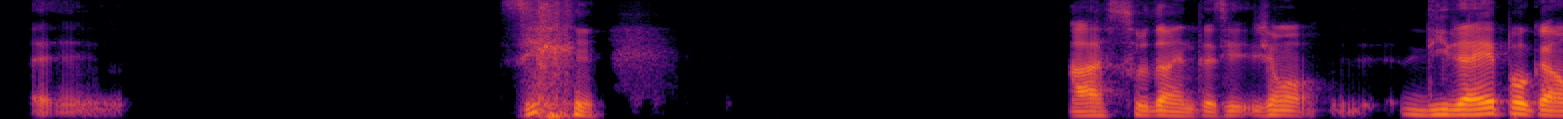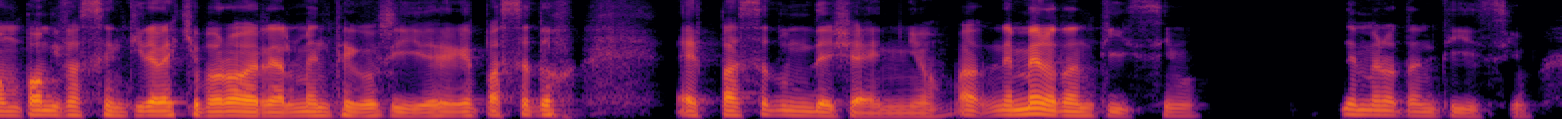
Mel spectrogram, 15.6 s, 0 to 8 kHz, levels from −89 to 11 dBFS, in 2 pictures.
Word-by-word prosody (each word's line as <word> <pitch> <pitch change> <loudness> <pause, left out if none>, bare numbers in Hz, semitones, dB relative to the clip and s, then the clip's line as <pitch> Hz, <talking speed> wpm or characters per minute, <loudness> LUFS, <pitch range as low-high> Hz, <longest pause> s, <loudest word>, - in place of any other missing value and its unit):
Ehm - - -13 1.9
Sì. - - -1 2.4
Assolutamente, 105 -1 +1
sì 110 0 -5
diciamo, 115 0 -2
uhm, - - -19 0.2
dire 125 +1 +5
epoca 140 -5 +6
un 105 -1 0
po' 120 - +3
mi 115 - -1
fa 110 0 -1
sentire 105 0 0
vecchio, 105 0 0
però 100 +1 +4
è - - +6
realmente 95 +2 0
così, 95 -1 -3
è 95 +2 -1
è 100 - 0
passato - - -3 0.5
è - - -2
passato 115 +2 -2
un 105 -2 -5
decennio, 80 -3 -3
ma - - -1
nemmeno 120 +4 +3
tantissimo, 95 -2 -6 0.7
nemmeno 120 -4 -3
tantissimo. 90 -4 -10
105 Hz, 115 wpm, -22 LUFS, 95-115 Hz, 2.4 s, epoca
